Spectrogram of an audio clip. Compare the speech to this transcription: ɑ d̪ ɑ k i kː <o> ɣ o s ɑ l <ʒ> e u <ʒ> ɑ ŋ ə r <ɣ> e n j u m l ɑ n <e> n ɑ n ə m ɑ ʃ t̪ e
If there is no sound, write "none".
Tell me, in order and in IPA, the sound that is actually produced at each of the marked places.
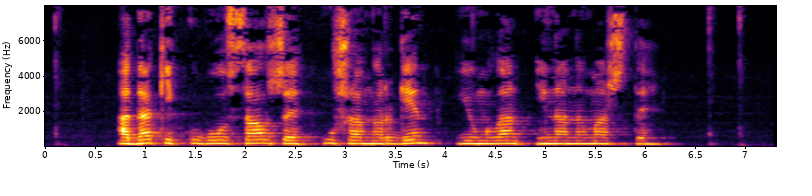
u, ʒ, ʃ, ɣ, i

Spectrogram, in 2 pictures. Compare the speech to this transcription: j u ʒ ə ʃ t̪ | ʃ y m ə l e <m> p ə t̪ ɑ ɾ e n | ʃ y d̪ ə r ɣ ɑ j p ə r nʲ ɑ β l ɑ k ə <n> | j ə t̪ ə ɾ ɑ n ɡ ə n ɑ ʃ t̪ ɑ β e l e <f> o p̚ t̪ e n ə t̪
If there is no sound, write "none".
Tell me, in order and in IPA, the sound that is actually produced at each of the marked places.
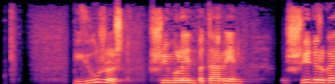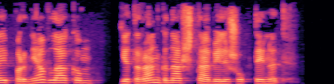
n, m, ʃ

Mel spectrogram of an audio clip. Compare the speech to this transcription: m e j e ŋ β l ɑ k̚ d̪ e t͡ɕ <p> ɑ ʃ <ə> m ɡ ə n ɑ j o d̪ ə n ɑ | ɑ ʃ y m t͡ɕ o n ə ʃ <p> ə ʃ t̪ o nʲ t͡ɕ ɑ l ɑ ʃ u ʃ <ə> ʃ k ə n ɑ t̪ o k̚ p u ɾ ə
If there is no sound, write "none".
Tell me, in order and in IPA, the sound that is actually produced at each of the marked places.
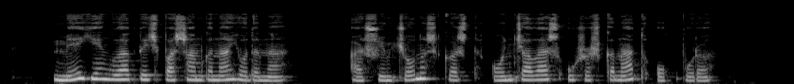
p, ɑ, k, ə

